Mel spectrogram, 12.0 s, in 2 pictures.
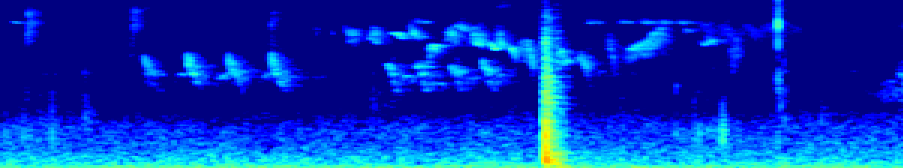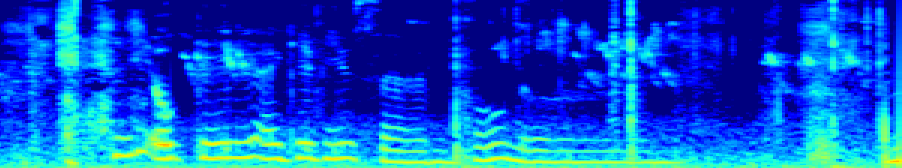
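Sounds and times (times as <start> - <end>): low steady rumble: 0.0 - 12.0
small songbirds chirping: 0.0 - 12.0
sharp knock: 3.6 - 3.9.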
